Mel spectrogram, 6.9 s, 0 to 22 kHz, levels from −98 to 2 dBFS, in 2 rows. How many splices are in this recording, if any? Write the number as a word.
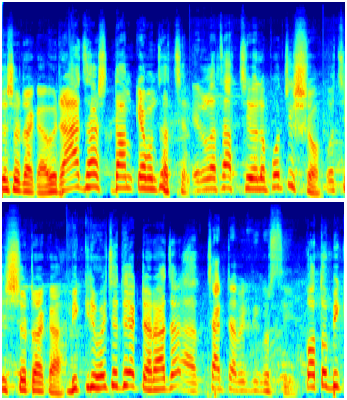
three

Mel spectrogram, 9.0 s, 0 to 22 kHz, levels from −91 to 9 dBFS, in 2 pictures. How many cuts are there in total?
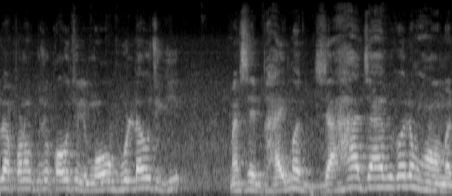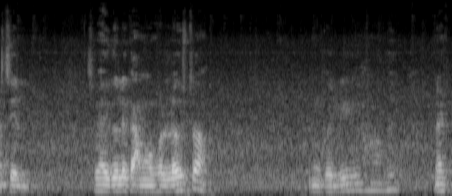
zero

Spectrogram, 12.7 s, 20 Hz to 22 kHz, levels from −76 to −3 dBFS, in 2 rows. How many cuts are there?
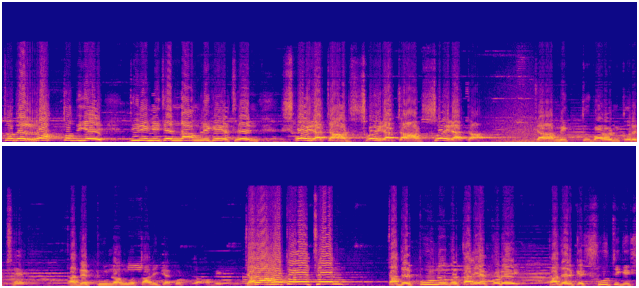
two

